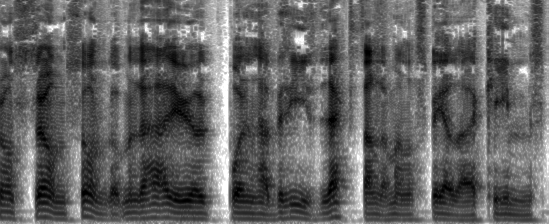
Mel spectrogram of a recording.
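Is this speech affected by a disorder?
Yes: tongue cancer; dental problems after surgery.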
